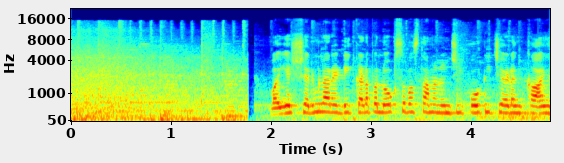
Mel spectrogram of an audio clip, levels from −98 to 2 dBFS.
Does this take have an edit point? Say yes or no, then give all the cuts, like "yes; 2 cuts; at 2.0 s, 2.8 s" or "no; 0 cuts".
yes; 1 cut; at 1.8 s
